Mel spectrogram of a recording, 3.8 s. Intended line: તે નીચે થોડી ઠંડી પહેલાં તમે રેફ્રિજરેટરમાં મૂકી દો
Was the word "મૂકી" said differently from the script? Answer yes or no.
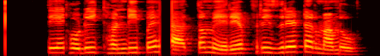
yes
